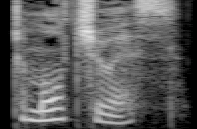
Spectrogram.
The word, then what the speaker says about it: tumultuous: I don't know how to pronounce it. Tumultuous.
